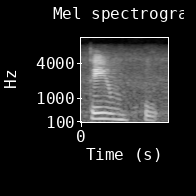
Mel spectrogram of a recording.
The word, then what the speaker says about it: tempo: in Portuguese moram, moram, The third pronunciation for letter M is pronounced like a light N in English. The example that we have here is the word time or weather, which means in Portuguese tempo, tempo, The eighth letter that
